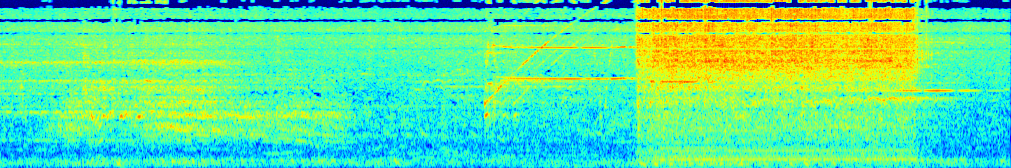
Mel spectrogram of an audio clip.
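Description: Pachinko machine sound effects during a reach animation over a steady din: a rising sweep about five seconds in, then a loud burst of effect noise about three seconds long that cuts off suddenly.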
